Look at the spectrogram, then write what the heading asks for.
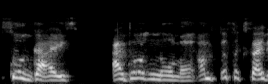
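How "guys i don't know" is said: ordinary talk, nothing marked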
